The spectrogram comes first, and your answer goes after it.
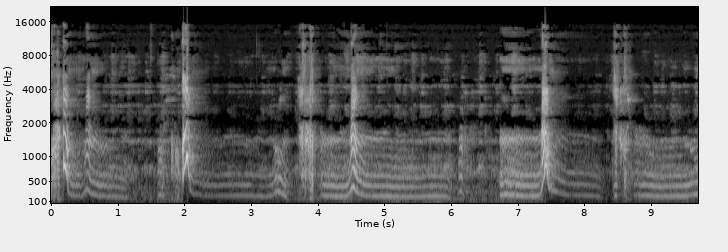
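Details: Rottweiler puppy showing inborn aggression: drawn-out, tonal, rumbling growls broken by sharp, yelping barks at roughly two-second intervals, the growl dipping and rising between each bark.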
